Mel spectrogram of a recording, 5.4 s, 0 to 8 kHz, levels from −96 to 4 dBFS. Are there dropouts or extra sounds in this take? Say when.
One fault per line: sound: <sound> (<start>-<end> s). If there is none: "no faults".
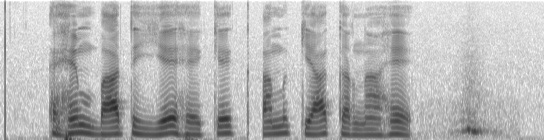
sound: dropout (2.5-2.6 s)
sound: whoosh (4.5-5.0 s)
